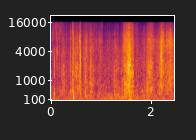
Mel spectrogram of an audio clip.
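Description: Footsteps on beach sand with handling noise from a phone held while walking: a few short knocks and a louder rush of noise about three-quarters of the way through.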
